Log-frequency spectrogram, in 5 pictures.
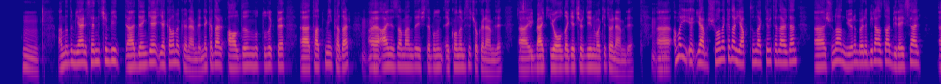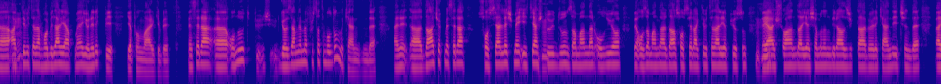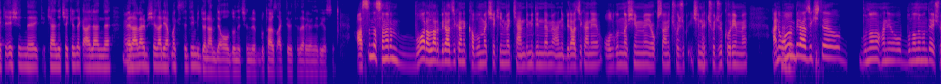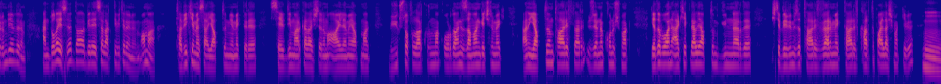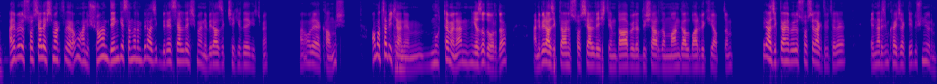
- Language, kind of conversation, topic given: Turkish, podcast, Yeni bir hobiye zaman ayırmayı nasıl planlarsın?
- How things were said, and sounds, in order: tapping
